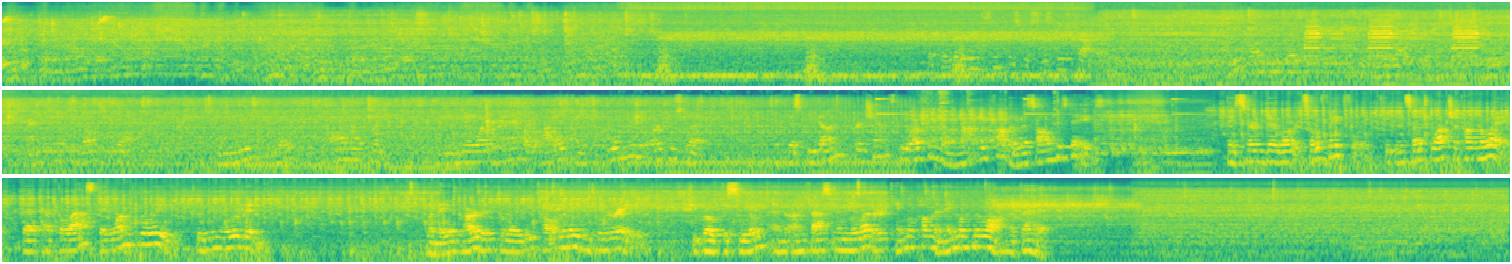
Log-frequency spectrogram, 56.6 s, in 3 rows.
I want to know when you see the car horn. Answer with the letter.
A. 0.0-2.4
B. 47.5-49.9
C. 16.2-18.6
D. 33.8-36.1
C.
